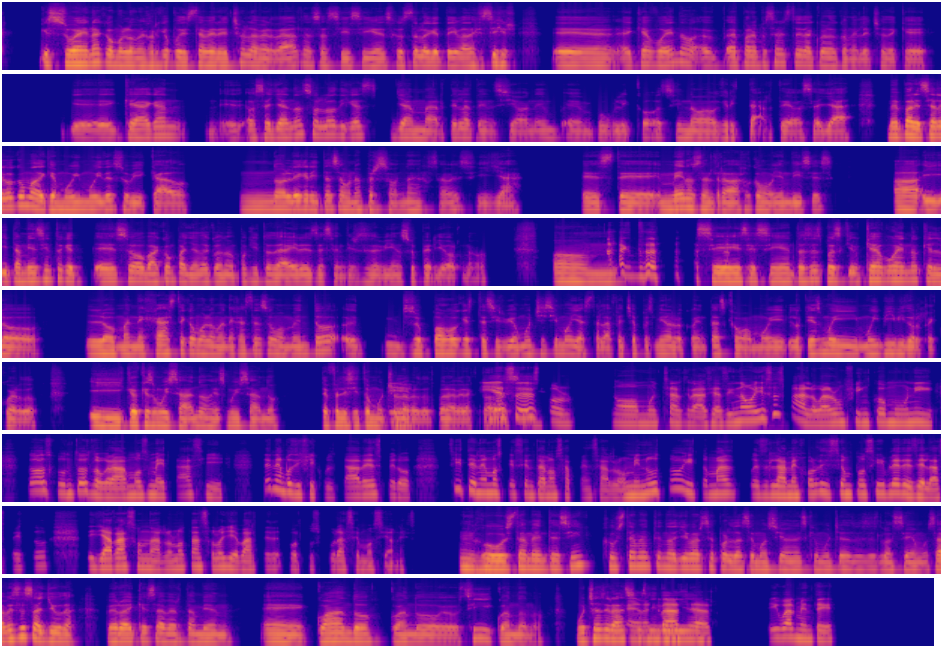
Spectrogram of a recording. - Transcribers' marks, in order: laughing while speaking: "decir"; laughing while speaking: "Exacto"; other background noise
- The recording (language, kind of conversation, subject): Spanish, podcast, ¿Cómo priorizar metas cuando todo parece urgente?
